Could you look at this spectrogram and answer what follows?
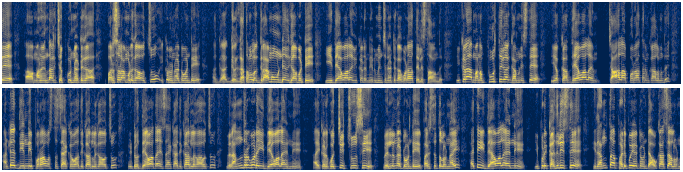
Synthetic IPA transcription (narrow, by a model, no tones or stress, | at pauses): eː | mɐnɐmind̪aːkɐt͡ʃe̞pːukunːɐʈːuɡaː | pɐɾiʂɾaːmuɽukaːʋɐt͡ʃːuikːɐɽunːɐʈuʋɐɳʈi | ɡɐt̪ɐmlo̞ːɡɾaːmɐmuɳɖe̞ːd̪ikaːbɐʈːiiːd̪ɛːʋaːlɐjɐmikːɐɽɐniɾmiɲt͡ʃinɐʈːuɡaːkuːɽaːt̪elust̪aːund̪i | ikːɐɽɐmɐnɐmpuːɾt̪iɡaːɡɐmɐnist̪e̞ː | iːjɔkːɐd̪ɛːʋaːlɐjɐmt͡ʃaːlaːpɔɾaːt̪ɐɾɐmkaːlɐmund̪i | ɐɳʈe̞ːd̪iːnːipʊɾaːʋɐst̪ɐsaːkʰɐɐd̪ʱikaːɾulukaːʋɐt͡ʃːu | iʈːud̪ɛːʋaːd̪ɐjɐs̬aːkʰɐɐd̪ʱikaːɾulukaːʋɐt͡ʃːu | ʋiːɾɐnd̪ɐɾukuːɽaːiːd̪ɛːʋaːlɐjaːnːi | ikːɐɽɐk̬ʋot͡ʃːit͡ʃuːsiʋe̞ɭːinɐʈ̬uʋɐɳʈipɐɾis̬t̪ʰit̪̬ulunːaːji | ɐjit̪e̞ːiːd̪ɛːʋaːlɐjaːnːiː | pːuɽukɐd̪ilist̪e̞ː | id̪ɐnt̪aːpɐɽip̬oːjeːʈ̬uʋɐɳʈiɐʋɐkaːʃaːlunː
